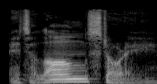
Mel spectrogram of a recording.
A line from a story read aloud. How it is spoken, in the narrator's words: said Bell wearily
